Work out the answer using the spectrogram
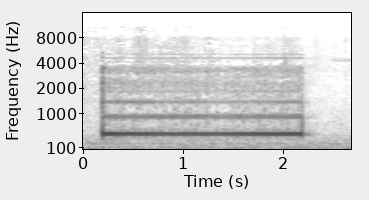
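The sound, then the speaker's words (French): Telephone ringing tone as a call is placed, a single steady buzzing tone with a bright, layered timbre that sounds for about two seconds and then stops, leaving faint background noise. “Allez, on appelle tout de suite Sabine Soumaré.”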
